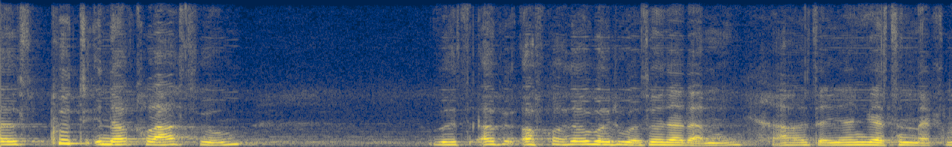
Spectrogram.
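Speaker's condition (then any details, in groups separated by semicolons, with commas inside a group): Cerebral palsy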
